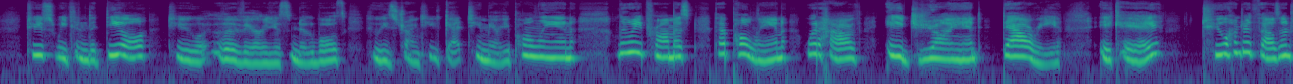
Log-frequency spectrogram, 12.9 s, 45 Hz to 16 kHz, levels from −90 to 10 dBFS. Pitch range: 265-360 Hz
